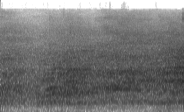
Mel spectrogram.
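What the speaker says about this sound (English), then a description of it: "Dell's student section cheering it up." A student section roars and cheers without pause at a girls' varsity volleyball game against Dell Rapids. The steady crowd noise fills the space, and no one speaks over it.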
